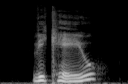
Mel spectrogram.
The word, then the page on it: vekao: veˈkæːo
